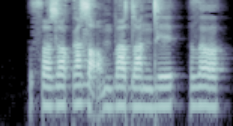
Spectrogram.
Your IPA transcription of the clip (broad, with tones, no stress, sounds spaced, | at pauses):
θ ʊ˨ zˤ ʊ˧ ɡ ɪ˧ zˤ ɑ̰˨ m b u˨ dˤ u˨ n d ɪ˧ | ð ʌ˨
